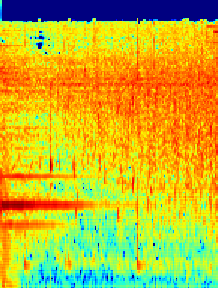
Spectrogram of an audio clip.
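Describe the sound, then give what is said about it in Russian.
Water pours and splashes steadily from a household flood for a couple of seconds, a continuous, fairly loud rushing trickle with a few brief drips and splats, and no voices. “Бабушка говорит, у нас стихийное бедствие А сантехник сказал, ничего, обычное дело Потоп Да уж, поменьше бы таких обычных дел Права твоя бабушка, это стихийное бедствие”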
